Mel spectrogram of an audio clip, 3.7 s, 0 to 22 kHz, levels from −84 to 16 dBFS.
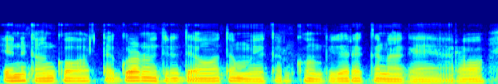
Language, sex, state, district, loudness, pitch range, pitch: Chakma, male, Tripura, Unakoti, -19 LUFS, 95-110 Hz, 105 Hz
